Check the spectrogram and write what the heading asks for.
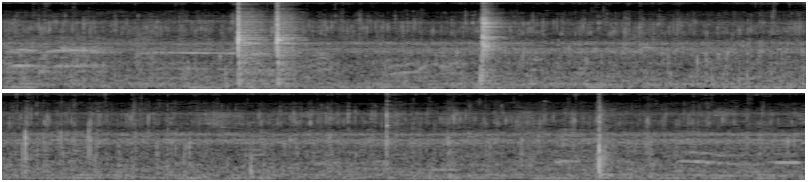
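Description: Chicken afritada in tomato sauce simmering in a pot, a steady bubbling hiss, with sharp clinks of a utensil against the pot as hotdog slices are stirred in: two about a second in, one more a little later and another near the end.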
